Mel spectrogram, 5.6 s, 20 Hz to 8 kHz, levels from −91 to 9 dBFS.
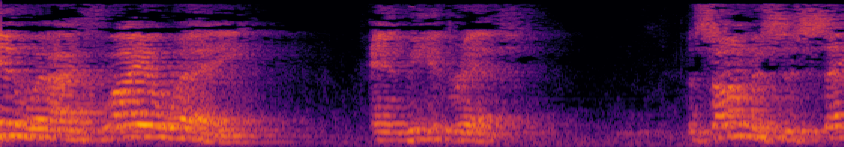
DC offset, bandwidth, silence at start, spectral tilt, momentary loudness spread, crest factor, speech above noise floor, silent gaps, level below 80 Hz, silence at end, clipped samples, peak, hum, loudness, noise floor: under 0.1%; 7.6 kHz; 0 s; -4.5 dB/octave; 19 LU; 18 dB; 31 dB; none; -60 dBFS; 0 s; under 0.1%; -6 dBFS; none; -21 LUFS; -52 dBFS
